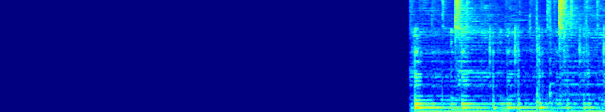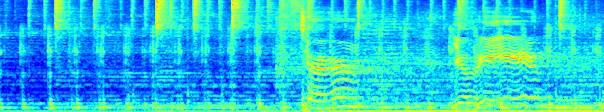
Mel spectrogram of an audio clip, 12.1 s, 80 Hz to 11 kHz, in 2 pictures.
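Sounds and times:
held low note: 4.1s - 12.0s
strummed acoustic guitar: 4.1s - 12.0s.

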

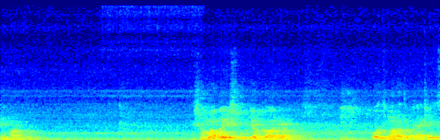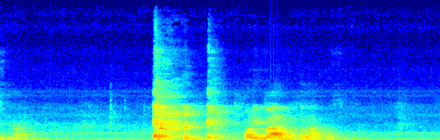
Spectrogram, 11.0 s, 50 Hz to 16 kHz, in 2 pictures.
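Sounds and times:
person coughing: 7.4s - 8.5s.

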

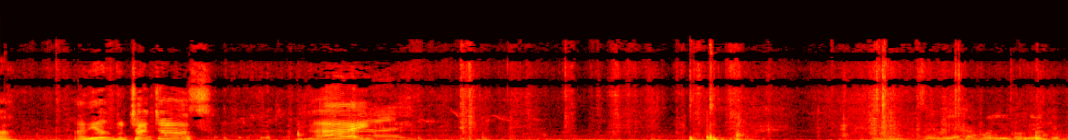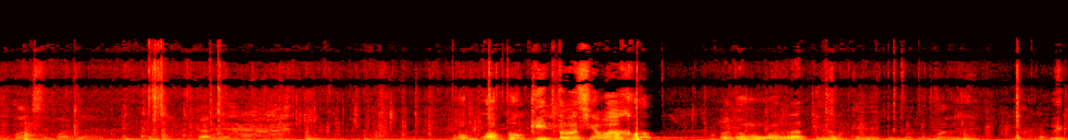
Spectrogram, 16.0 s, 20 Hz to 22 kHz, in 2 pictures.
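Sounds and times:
knocks and scraping on wood: 1.6s - 16.0s.

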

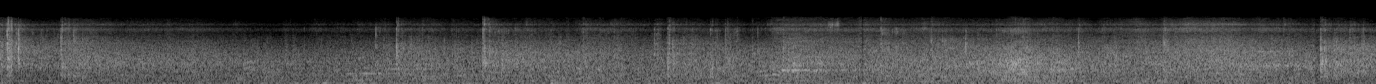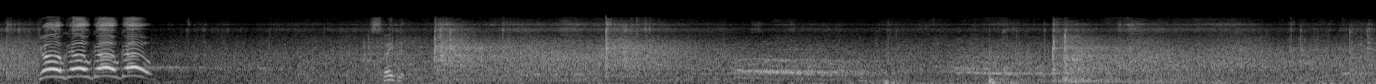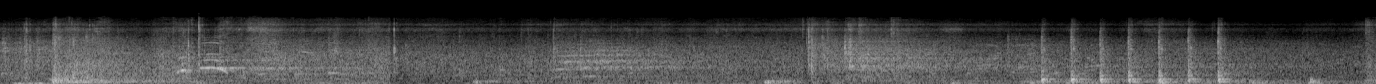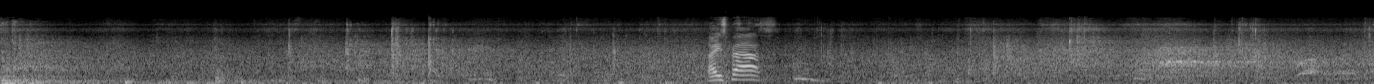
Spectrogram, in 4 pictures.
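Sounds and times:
skates scraping on ice: 0.0s - 14.2s, 15.6s - 55.0s
players shouting: 14.1s - 15.6s, 21.0s - 22.6s, 29.2s - 31.0s
sticks and puck knocking: 37.9s - 40.1s.

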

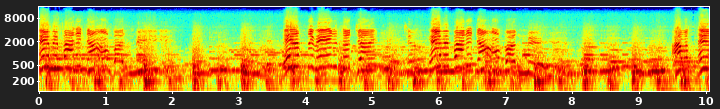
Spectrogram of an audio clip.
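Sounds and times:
rhythm and blues band music: 0.0s - 10.0s
sliding horn lines: 2.7s - 10.0s.

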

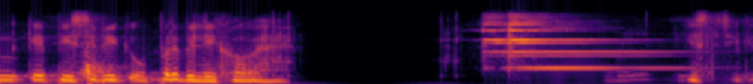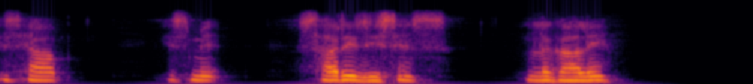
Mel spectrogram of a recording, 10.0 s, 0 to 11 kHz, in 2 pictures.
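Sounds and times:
bell chime: 3.2s - 5.1s.

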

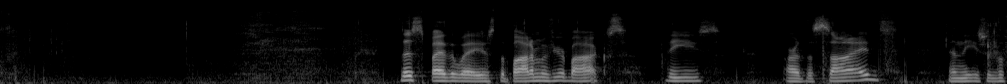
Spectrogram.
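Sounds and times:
knife cutting cardboard: 2.2s - 3.4s.

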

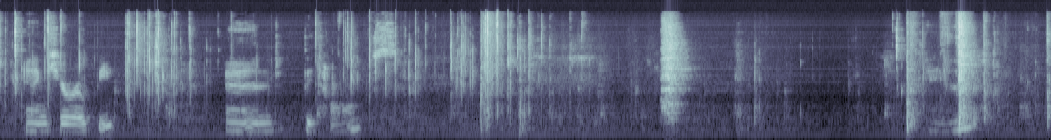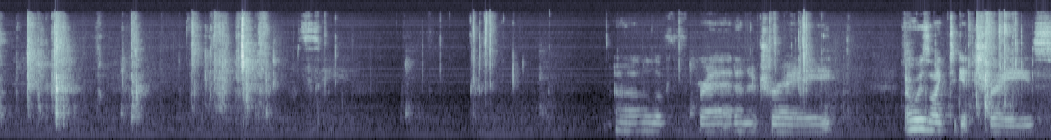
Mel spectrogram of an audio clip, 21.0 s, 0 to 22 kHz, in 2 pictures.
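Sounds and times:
plastic bags crinkling: 0.0s - 2.3s, 3.1s - 6.0s, 9.0s - 13.8s, 15.2s - 15.8s, 18.1s - 18.8s, 20.0s - 21.0s.

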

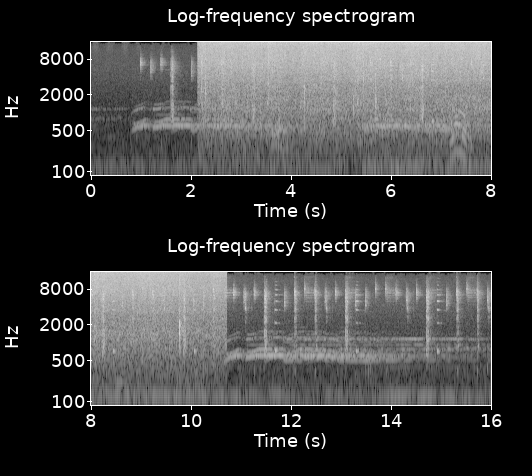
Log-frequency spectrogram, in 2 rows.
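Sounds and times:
faint music: 0.0s - 16.0s
fountain water splashing: 2.2s - 10.7s.

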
